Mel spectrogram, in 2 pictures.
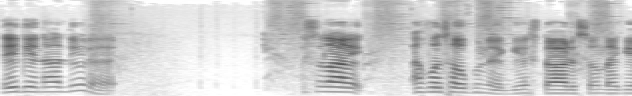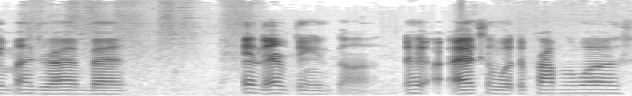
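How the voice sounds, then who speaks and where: A man's voice: medium pitch, fairly even intonation, moderate pace, bright, forceful tone, a little hiss or hum. A man talking casually in a gaming commentary, sleepy from just waking up, rambling through his story with lots of fillers.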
